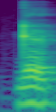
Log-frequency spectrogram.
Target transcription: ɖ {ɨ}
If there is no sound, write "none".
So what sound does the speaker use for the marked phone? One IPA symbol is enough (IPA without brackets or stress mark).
ə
